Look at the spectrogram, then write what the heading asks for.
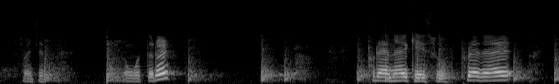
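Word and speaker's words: Fresnel: 이걸 이제 프레넬 계수, 이제 이런 것들을 프레넬 계수, 프레넬 이 S 묵음이에요. 프랑스 사람이라 프레넬 코에피션트.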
